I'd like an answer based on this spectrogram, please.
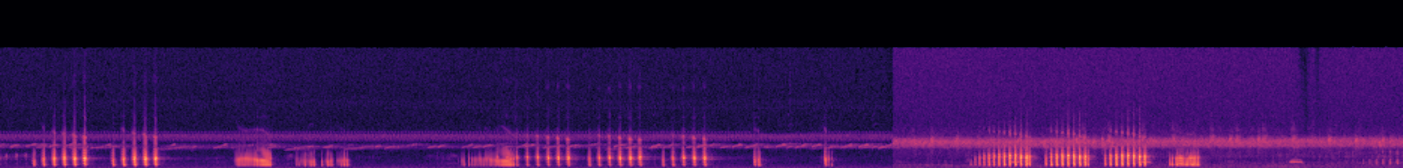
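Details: Several frogs croaking in rapid pulsed bursts, rattles and rasps alternating in uneven bouts, a constant shrill drone behind them; partway through the sound abruptly shifts to a noisier, hissier recording with louder rasping croaks.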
